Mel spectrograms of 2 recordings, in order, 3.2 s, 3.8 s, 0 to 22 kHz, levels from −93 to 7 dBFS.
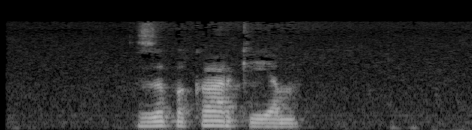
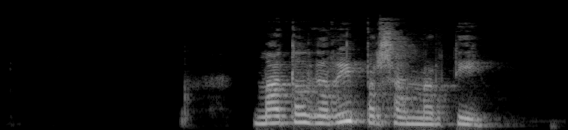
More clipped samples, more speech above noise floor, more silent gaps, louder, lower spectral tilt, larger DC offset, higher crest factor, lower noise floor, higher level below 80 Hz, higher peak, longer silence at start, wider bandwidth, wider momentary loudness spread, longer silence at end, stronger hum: neither; second, 34 dB vs over 62 dB; neither; about the same, -26 LUFS vs -28 LUFS; first, -6 dB/octave vs -4.5 dB/octave; neither; about the same, 22 dB vs 20 dB; second, -59 dBFS vs under -90 dBFS; first, -62 dBFS vs -74 dBFS; first, -8 dBFS vs -12 dBFS; second, 0.9 s vs 1.7 s; second, 11.5 kHz vs 13 kHz; about the same, 10 LU vs 8 LU; first, 1.15 s vs 0.55 s; neither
